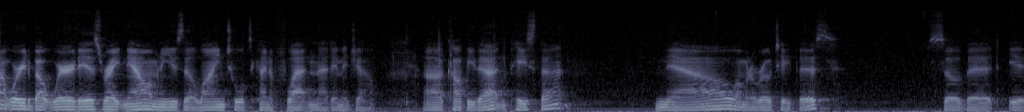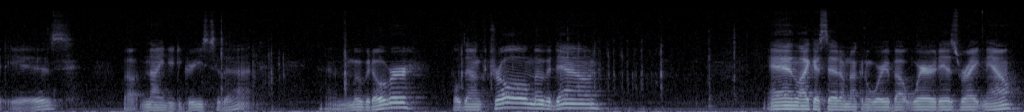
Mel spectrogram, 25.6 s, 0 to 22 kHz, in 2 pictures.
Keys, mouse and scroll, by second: 5.0 click, 5.5 ctrl+c, 6.0 ctrl+v, 6.9-13.3 drag, 16.2 Left, 18.4 ctrl+Down, 20.1 ctrl+Down, 22.5 click, 23.6-25.6 right drag.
